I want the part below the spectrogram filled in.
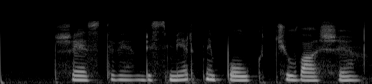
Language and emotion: Russian, neutral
